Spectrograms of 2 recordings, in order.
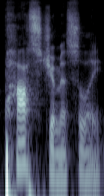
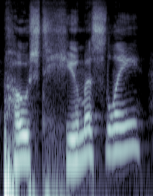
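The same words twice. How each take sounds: First: It is said with its usual standard pronunciation. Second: It is said as a literal, letter-by-letter reading. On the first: The speaker calls it right. "it's pronounced posthumously" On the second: The speaker calls it wrong. "it looks like posthumously"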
